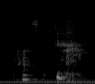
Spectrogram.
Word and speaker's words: pasty: Is it pasty or pasty? – Pasty? – Pasty. – P-A-S-T-I-E? – No, P-A-S-T-Y.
